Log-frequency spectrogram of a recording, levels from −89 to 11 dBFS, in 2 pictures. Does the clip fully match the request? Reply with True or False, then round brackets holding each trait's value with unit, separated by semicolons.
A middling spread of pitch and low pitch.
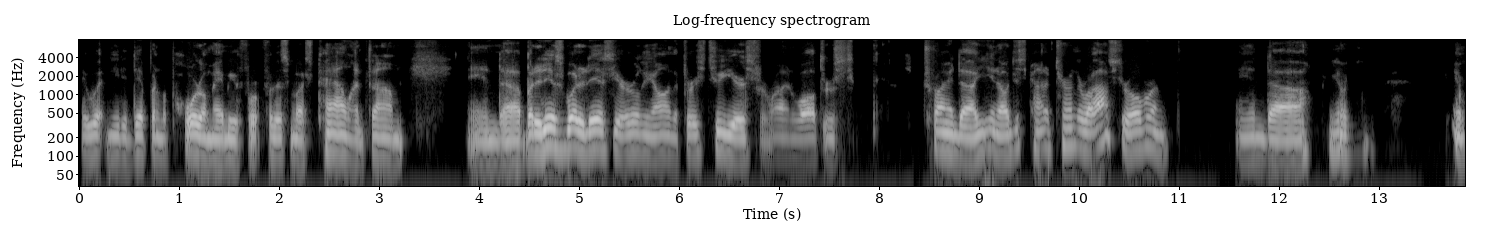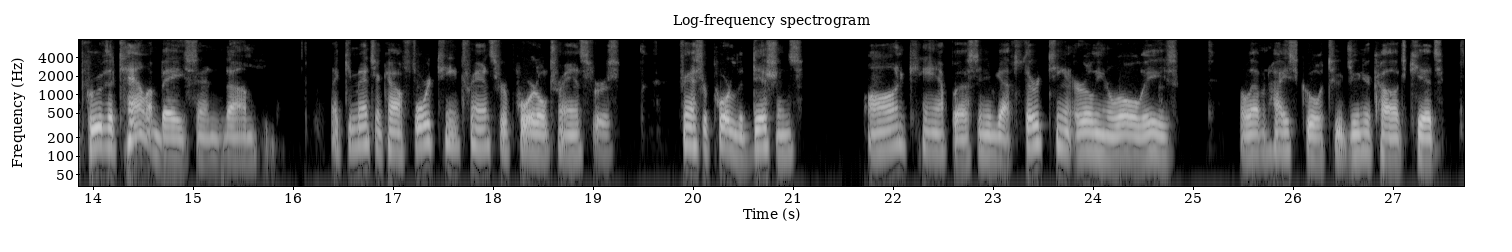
True (3.8 semitones; 115 Hz)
